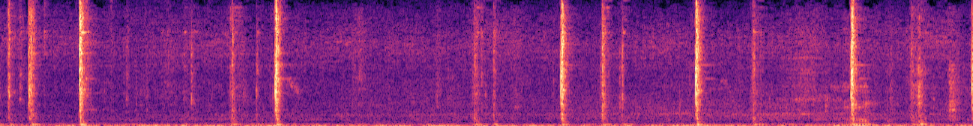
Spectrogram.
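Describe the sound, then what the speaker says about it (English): Keys jangling and clicking into the ignition of a Mercedes Sprinter van that has a no-start problem, with a series of sharp metallic ticks and rattles, close up, over a low background rumble. "I'll put the key in."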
